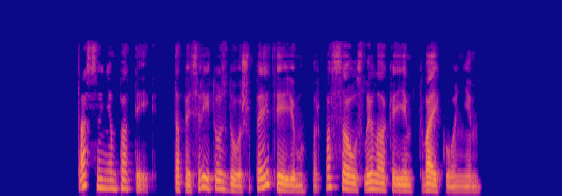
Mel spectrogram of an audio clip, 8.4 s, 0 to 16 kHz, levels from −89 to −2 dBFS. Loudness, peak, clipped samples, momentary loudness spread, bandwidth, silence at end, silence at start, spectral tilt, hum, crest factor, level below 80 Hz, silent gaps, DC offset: -29 LUFS; -8 dBFS; under 0.1%; 10 LU; 7.4 kHz; 1.25 s; 1.15 s; -7 dB/octave; none; 22 dB; -68 dBFS; 2.35-2.61 s, 3.80-3.84 s, 4.62-4.68 s, 4.83-4.88 s, 6.22-6.28 s; under 0.1%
